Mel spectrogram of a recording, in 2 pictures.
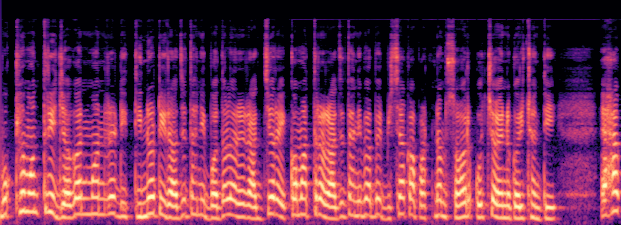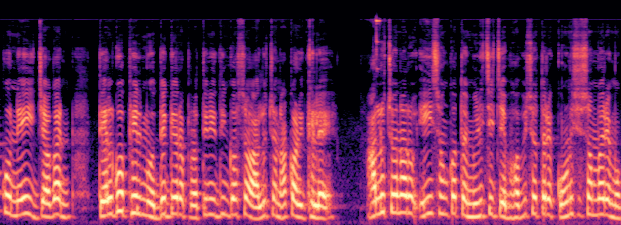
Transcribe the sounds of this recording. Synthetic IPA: mukʰːjɔmɔnt̪ɾid͡ʒɔɡɔnmɔnɾeɖit̪inɔʈiɾad͡ʒɔd̪ʱanibɔd̪ɔɭɔɾeɾad͡ʒjɔɾɔekɔmat̪ɾɔɾad͡ʒɔd̪ʱanibʱabebisakapaʈʰnamsɔɦɔɾɔkut͡ʃɔjɔnɔkɔɾit͡ʃʰɔnt̪i | eɦakunejd͡ʒɔɡɔn | t̪elɡopʰilmod̪eɡjɔɾɔpɾɔt̪inid̪ʱiŋɡɔsɔalot͡ʃɔnakɔɾit̪ʰile | alut͡ʃɔnaɾuʔeɦisɔŋkɔt̪ɔmiɭit͡ʃʰid͡ʒebʱɔbisjɔt̪ɔɾekɔwɳ̃ɔsisɔmɔjɔɾemu

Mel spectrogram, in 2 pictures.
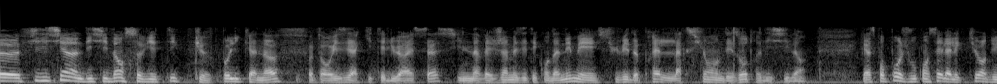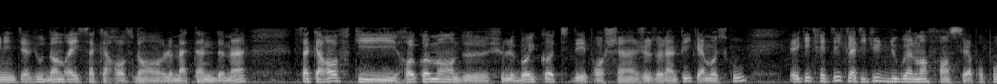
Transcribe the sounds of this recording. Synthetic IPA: ləfizisjɛ̃d̪isid̪ɑ̃sɔvjet̪ikpɔlikanɔfɔt̪ɔʁizeakʲit̪elyɛʁɛsɛsilnavɛʒamɛzet̪ekɔ̃d̪anemɛsɥivɛd̪əpχɛlaksjɔ̃d̪ezot̪χəd̪isid̪ɑ̃ | easə̥pχɔpoʒəvukɔ̃sɛjlalɛk̚t̪yʁd̪ynĩt̪ɛʁvjud̪ɑ̃d̪ʁɛjsakaʁɔfd̪ɑ̃ləmat̪ɛ̃d̪əd̪əmɛ̃ | sakaʁɔfkʲiʁəkɔmɑ̃d̪ləbɔjkɔt̪d̪epχɔʃɛ̃ʒøzɔlɛ̃pikamɔsku | ek̬ʲikχit̪iklat̪it̪yd̪̚ːyɡuvɛʁnəmɑ̃fχɑ̃sɛapχɔpo

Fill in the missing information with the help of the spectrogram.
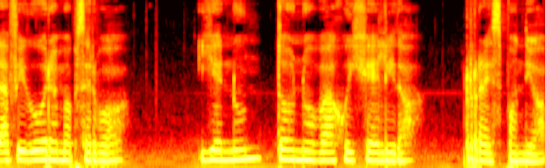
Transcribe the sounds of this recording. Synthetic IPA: lafiɣuɾame̞oβse̞ɾβo̞ | ie̞nunt̪o̞no̞βaxo̞ixe̞liðo̞ | re̞spo̞nd̪jo̞

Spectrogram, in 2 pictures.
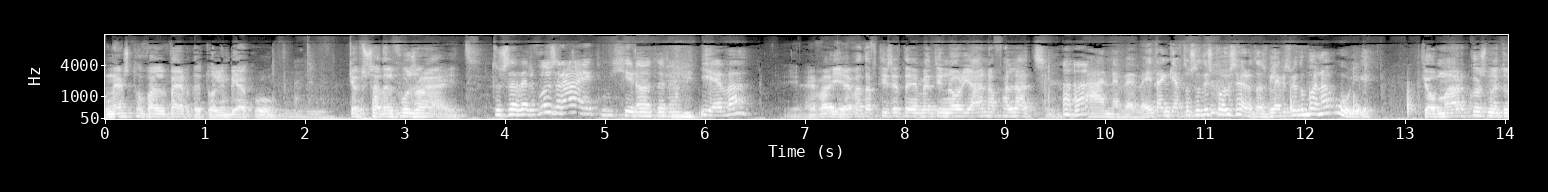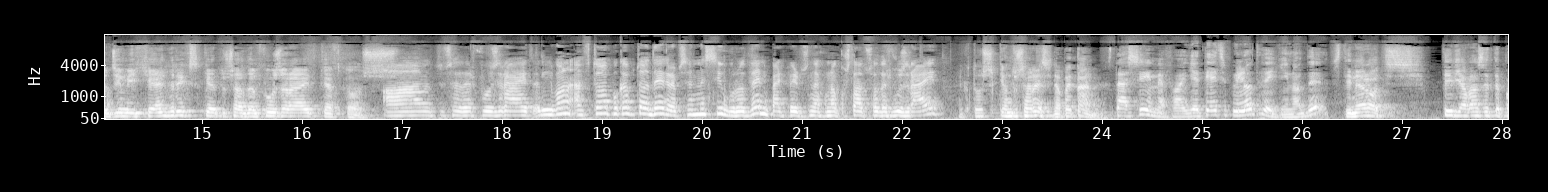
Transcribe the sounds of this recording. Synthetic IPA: nest̪o̞vɐlve̞ɾðet̪uo̞limbiɐku | ce̞t̪u̥sɐðelfusɾɐit̪t̪usɐðe̞lfusɾɐit̪miçiɾo̞t̪e̞ɾɐievɐ | iḛvɐievɐt̪ɐft̪ize̞t̪e̞me̞t̪ino̞ɾiɐɐnɐfɐlɐt͡sḭɐneveveɐit̪ɐɲceɐft̪o̞soðisko̞luseɾond̪ɐzvlepizmet̪obɐnɐɣuli | ceo̞mɐɾko̞zme̞t̪o̞d͡zimiçe̞nd̪ɾiksce̞t̪usɐðe̞lfusɾɐjt̪ceɐft̪o̞̰sɐmet̪usɐðe̞ɾfusɾɐjt̪lipo̞nɐft̪o̞ɐpukɐput̪oɐnd̪e̞ɣɾɐpsɐninesiɣuɾo̞ðe̞nipɐɾçipeɾip̪t̪o̥sinɐexunɐku̥st̪ɐt̪u̥sɐðe̞lfusɾɐjt̪ekt̪o̞sceɐnt̪usɐɾe̞sinɐpe̞t̪ɐnest̪ɐsine̞fɐʝɐt̪iet͡si̥pilo̞t̪iðeʝino̞nd̪e̞st̪ine̞ɾo̞t̪i̥si̥t̪iðʝɐvɐze̞t̪e̞p

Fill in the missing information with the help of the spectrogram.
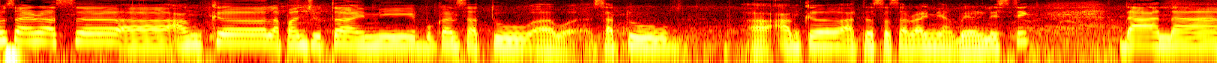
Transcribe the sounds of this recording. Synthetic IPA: osajəɾasəəaŋkəlapand͡ʒut̪ainĩbukansat̪uəsat̪u | ə̰ʔa̰ŋkəat̪asasaɾaŋjaŋbɛɾalist̪ik̚ | danə

